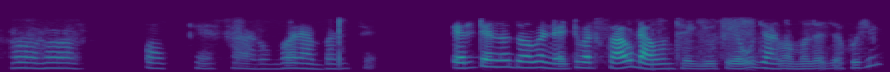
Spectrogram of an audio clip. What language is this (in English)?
Gujarati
